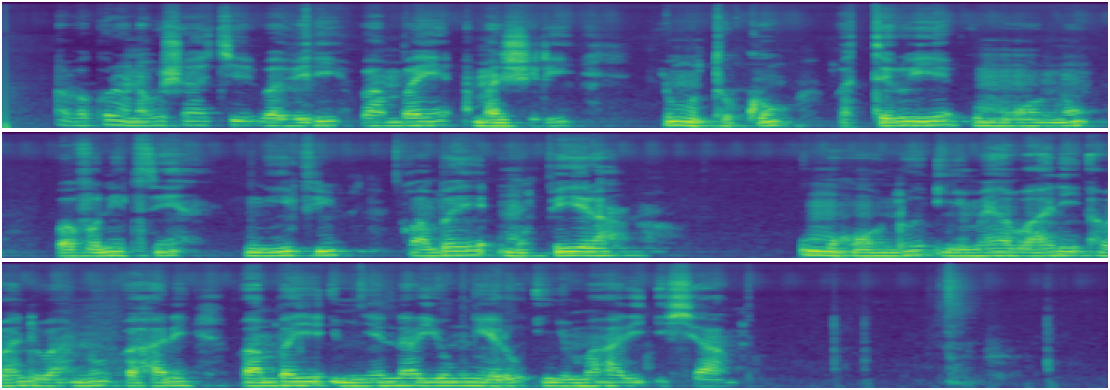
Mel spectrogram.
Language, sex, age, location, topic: Kinyarwanda, male, 25-35, Kigali, health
